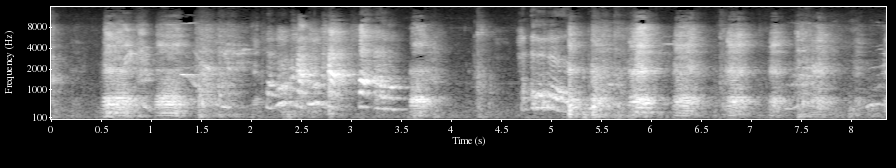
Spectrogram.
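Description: A toddler laughing in repeated bursts, with a short pause about four seconds in.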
